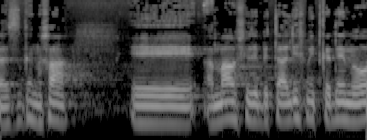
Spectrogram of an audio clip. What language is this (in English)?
Hebrew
